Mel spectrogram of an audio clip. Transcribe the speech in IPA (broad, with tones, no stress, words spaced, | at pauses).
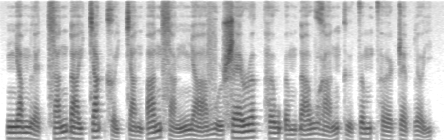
ɲa˧mlɛ˨˩t̚ sa˧˥nɗa˧j ca˦˥k̚xə˨˩˨j ca˨˩nʔa˧˥n sa˨˩˨ŋ ɲaː˨˩˨vu˨˩˨ʂɛ˧ ɹə˦˥k̚hə˧w ʔə˧mɗa˧˥w ɣa˨˩˦nkɨ˨˩˨t̪ə˧m t̪ʰəː˨˩ʈɛ˨˩p̚ lə˨˩˨j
